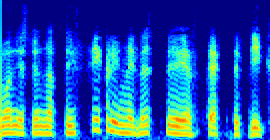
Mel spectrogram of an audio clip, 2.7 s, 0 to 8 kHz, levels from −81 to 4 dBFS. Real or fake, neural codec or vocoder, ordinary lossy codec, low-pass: fake; codec, 16 kHz in and 24 kHz out, 0.4 kbps, LongCat-Audio-Codec, four codebook decoder; MP3, 32 kbps; 7.2 kHz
